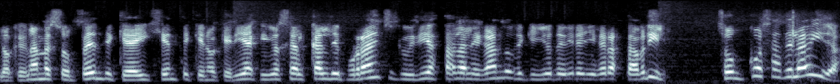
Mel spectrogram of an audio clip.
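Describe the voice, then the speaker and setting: Talking very fast with a Chilean accent, this man has a high-pitched voice. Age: 40s. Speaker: mayor and parliamentary candidate. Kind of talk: radio interview. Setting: phone call.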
